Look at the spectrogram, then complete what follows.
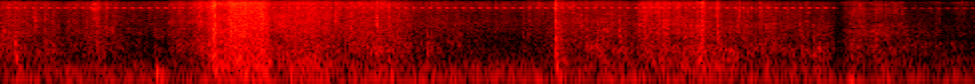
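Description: Rustling of leaves and grass and scraping in soil as gloved hands dig out and pull up taro runners, with a short sharp click about three and a half seconds in.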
